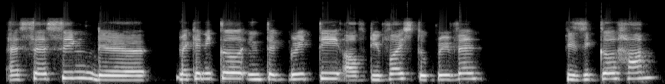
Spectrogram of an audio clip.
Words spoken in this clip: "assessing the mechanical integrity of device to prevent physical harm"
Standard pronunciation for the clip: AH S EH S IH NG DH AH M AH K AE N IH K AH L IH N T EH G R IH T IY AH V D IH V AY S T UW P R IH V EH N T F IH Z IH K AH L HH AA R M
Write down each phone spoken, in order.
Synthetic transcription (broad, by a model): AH S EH S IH NG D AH M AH K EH N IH K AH L IH N T EH G R IH T IY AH F D IH V AY S T UW P R IH V EH N T F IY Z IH K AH L HH AA M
